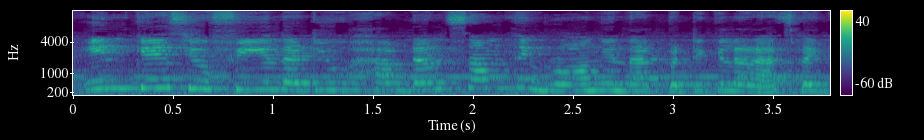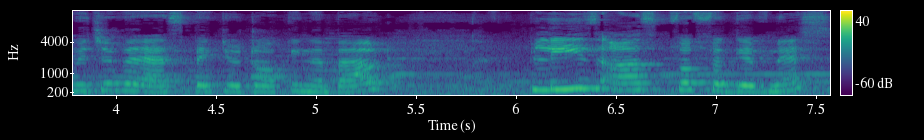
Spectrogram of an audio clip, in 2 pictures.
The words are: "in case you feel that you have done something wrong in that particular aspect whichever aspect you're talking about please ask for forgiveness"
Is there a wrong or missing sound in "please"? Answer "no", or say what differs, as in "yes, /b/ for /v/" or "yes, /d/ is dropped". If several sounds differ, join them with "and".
no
